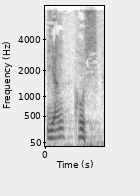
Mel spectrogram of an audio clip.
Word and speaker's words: Jan Hus: E aí, então, é outra língua que a gente não conhece, não sabe como pronuncia, mas a pronúncia é Jan Hus.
